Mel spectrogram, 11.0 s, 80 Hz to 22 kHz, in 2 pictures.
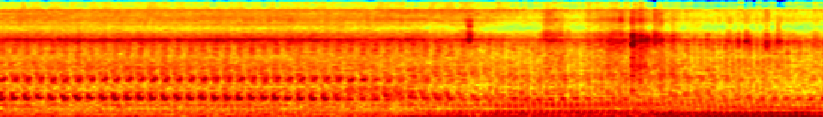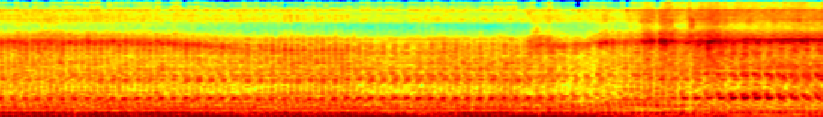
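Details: Mercruiser 140 boat engine at idle: deep steady rumble with a faint constant whine from the bellhousing at the back of the engine; not the belt (still whines with it removed); owner suspects dragging starter or gimbal bearing.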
